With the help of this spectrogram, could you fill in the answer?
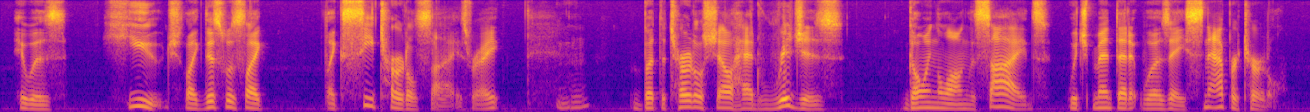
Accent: New Jersey, United States; moved away; I lived in New Jersey. I grew up in New Jersey.

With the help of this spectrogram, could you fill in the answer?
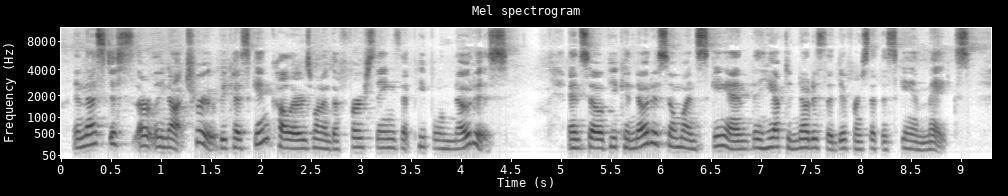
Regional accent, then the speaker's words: the South, United States; growing up in the South

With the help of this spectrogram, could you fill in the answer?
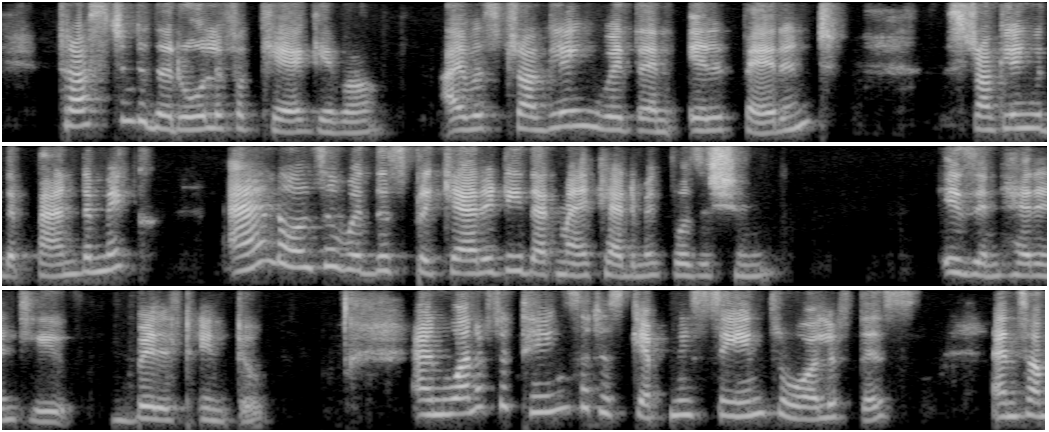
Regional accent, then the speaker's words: Bangalore, Karnataka, India; moved away as an adult; also born or lived in Kerala, India; now in United Kingdom; though I can claim an honorary Bangalorean status, having lived in Bangalore since I was 8, I'm essentially from India's southernmost state called Kerala.

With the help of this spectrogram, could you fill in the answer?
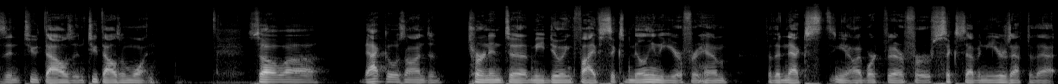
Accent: Boston, Massachusetts, United States; We're from Boston. I was born in Boston

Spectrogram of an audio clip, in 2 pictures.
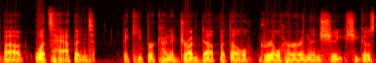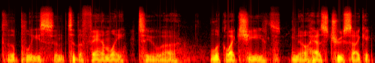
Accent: United States; I'm an American

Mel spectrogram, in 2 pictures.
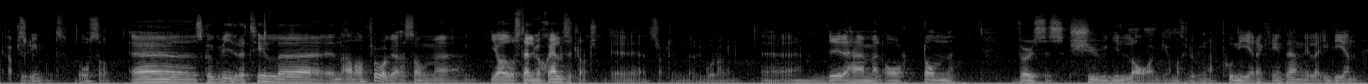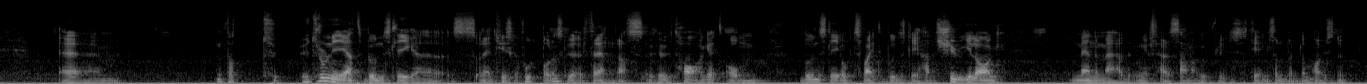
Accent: Sweden; vi svenskar

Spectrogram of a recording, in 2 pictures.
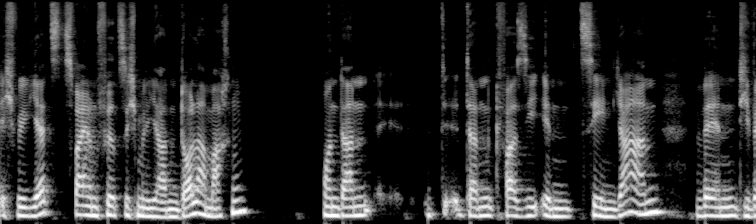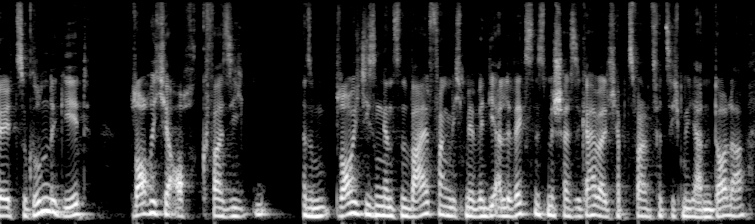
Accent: Germany; als Deutscher

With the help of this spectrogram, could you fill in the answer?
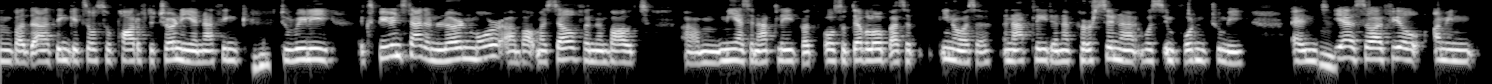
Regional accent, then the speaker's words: Solothurn, Switzerland; building a house now in Solothurn, in my hometown

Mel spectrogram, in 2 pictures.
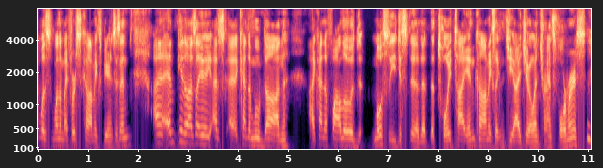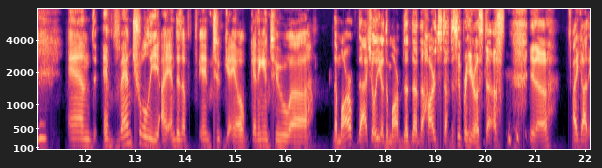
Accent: Philippines; moved away; I grew up in the Philippines

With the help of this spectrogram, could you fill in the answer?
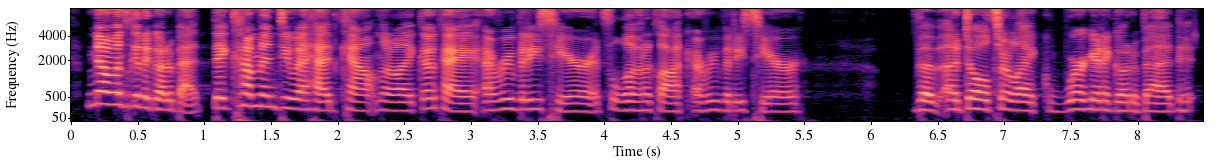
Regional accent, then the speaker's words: Texas, United States; I grew up in Texas

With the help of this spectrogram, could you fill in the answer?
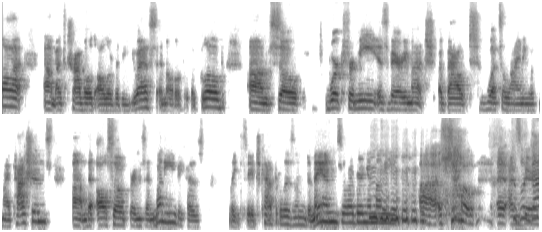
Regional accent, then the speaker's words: Missouri, United States; moved away as an adult; I'm from Missouri originally, Midwest US, and that's where I am now.

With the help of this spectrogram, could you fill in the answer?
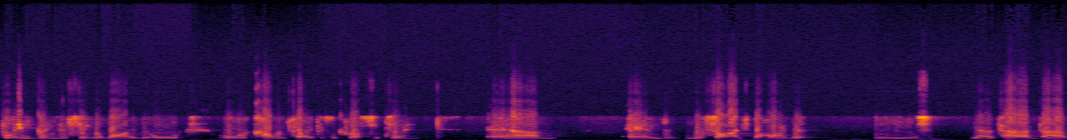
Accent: Queensland, Australia; as a Queenslander

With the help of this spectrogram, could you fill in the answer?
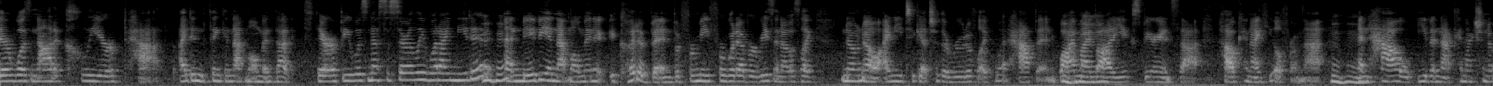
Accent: New Jersey, United States; I grew up in New Jersey.

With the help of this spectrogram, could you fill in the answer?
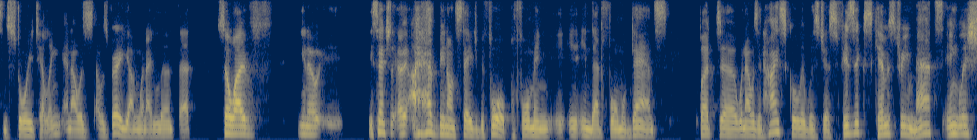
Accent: Australia; also born or lived in Fiji / United States; I was born in Fiji, and then we moved to Australia. So my childhood was, a bit of my childhood was spent in Fiji, and then the rest, and then I pretty much grew up in Australia.

